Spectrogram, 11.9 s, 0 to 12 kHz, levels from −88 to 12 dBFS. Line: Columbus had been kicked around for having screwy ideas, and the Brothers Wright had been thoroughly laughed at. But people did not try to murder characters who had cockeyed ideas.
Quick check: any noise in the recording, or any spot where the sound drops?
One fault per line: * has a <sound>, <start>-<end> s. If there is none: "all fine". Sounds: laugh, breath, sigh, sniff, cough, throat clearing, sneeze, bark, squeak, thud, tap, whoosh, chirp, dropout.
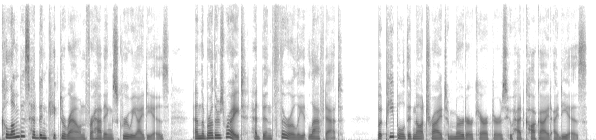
all fine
